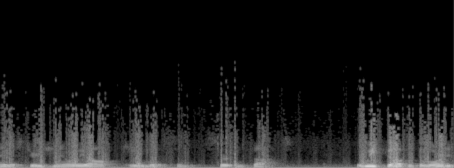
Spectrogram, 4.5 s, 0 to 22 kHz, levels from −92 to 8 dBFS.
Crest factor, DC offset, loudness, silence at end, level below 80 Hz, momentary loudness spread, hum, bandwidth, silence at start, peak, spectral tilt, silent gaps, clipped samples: 18 dB; under 0.1%; -22 LUFS; 0 s; -38 dBFS; 22 LU; none; 11.5 kHz; 0 s; -4 dBFS; -7 dB/octave; none; under 0.1%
